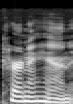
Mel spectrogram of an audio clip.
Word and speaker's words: Kernighan: It's pronounced Kernahan. It's spelled K-E-R-N-I-G-H-A-N.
